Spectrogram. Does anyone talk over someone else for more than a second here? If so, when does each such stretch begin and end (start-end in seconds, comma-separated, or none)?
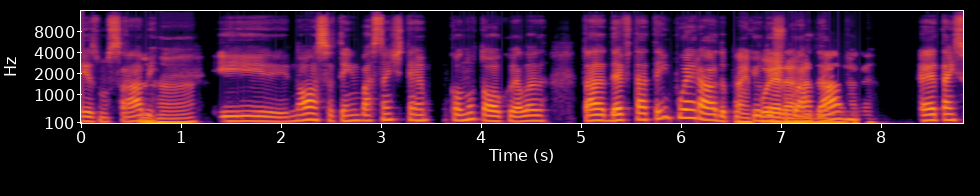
6.5-7.8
